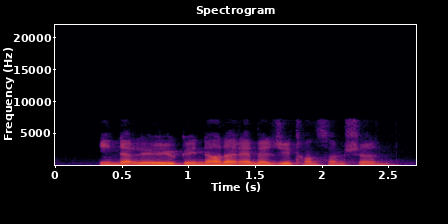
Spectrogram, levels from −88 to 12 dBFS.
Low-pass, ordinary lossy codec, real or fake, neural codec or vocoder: 7.2 kHz; none; fake; codec, 24 kHz, 0.9 kbps, WavTokenizer, medium speech release version 2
